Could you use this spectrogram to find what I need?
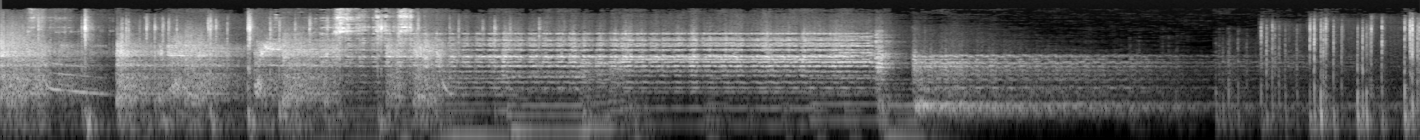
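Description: Gunfire in a radio western as riders are pursued: a rapid burst of sharp shots and cracks, followed by a held musical chord that slowly fades before a few more sharp hits at the end.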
